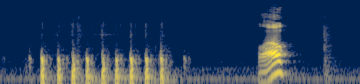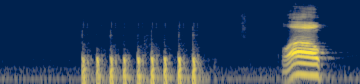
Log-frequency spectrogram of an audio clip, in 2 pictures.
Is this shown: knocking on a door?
yes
